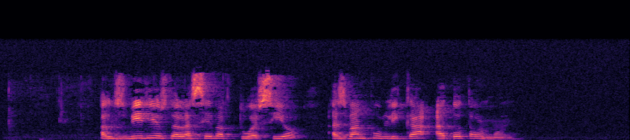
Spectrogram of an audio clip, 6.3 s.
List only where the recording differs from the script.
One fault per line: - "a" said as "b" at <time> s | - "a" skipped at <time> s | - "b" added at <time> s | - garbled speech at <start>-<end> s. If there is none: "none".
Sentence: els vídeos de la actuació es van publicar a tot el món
- "seva" added at 2.0 s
